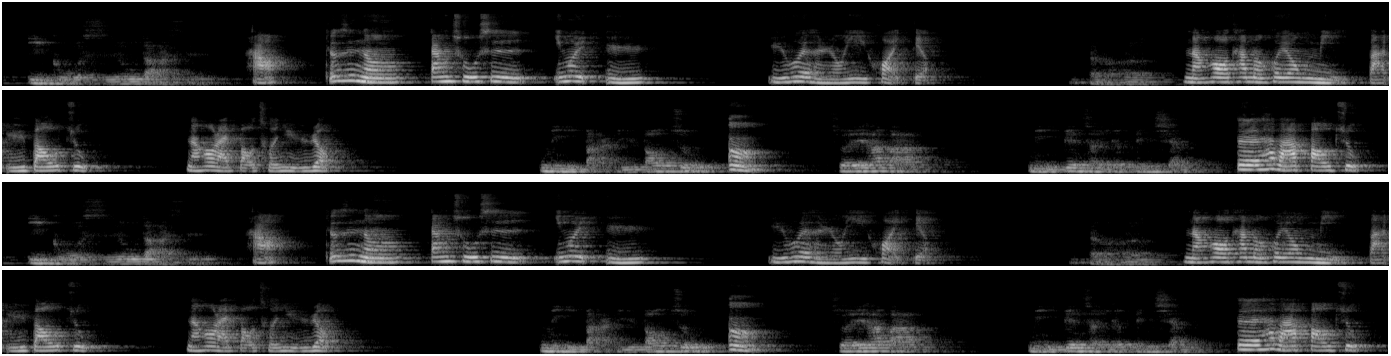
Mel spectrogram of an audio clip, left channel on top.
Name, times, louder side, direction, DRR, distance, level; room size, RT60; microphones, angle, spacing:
voice 1, 0.2-2.0 10.7-11.5 19.2-20.9 22.2-23.1 24.1-25.8, equal, 5° left, -3 dB, 6.3 m, -32 dB
voice 2, 2.5-2.8 3.2-4.0 4.3-5.3 5.5-6.5 7.7-9.3 11.8-14.8 15.7-17.2 21.1-21.5 26.2-27.4, left 2 dB, 20° left, 9 dB, 0.5 m, -23 dB
17.0 x 15.5 x 3.2 m, 0.79 s
head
